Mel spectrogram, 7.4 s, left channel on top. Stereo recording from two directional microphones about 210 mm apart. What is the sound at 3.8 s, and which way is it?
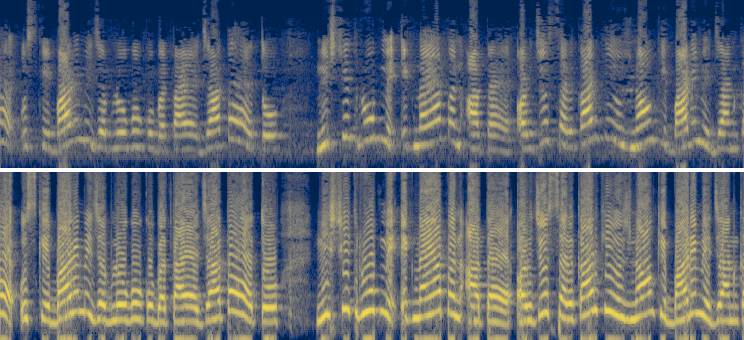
A woman's voice, 40° right (ahead or behind).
